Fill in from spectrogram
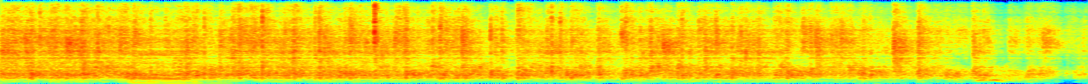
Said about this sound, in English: Give these folks a round of applause, please.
